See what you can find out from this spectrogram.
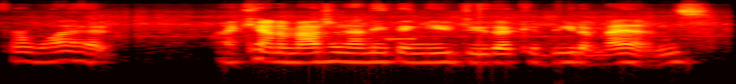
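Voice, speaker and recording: A woman's voice: fairly low pitch, fairly even intonation, brisk, fairly bright tone, poor audio. A woman in a live play reading, playing a guarded but serene woman with a wry, hesitant way of talking. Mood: wary, puzzled. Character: guarded, serene woman meeting an old friend.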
